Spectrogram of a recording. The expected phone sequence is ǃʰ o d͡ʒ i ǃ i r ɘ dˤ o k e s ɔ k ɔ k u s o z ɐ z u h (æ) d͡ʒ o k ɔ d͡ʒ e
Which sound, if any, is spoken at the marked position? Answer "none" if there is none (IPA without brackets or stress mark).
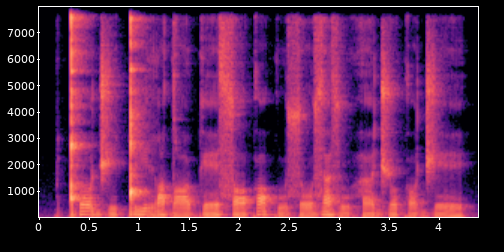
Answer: ɐ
